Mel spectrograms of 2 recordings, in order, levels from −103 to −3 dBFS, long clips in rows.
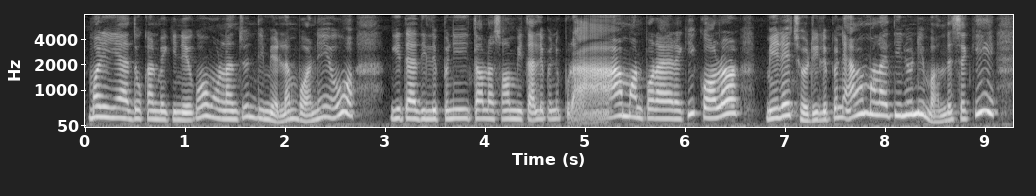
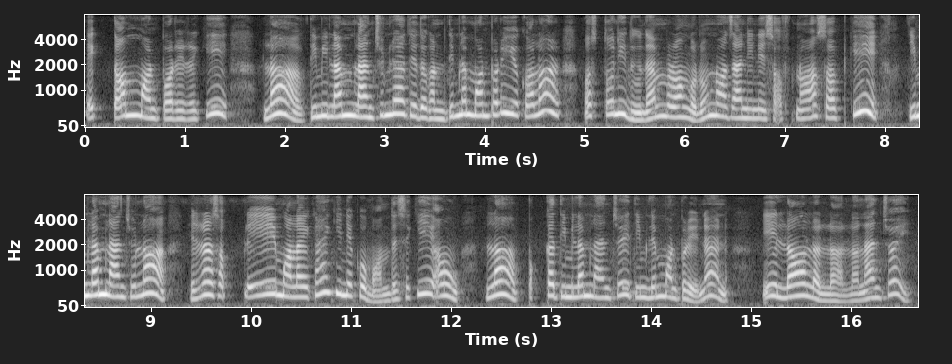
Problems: background sounds at intervals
